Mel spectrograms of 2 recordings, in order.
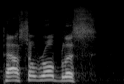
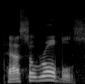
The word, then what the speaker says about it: Paso Robles: Some people call it Paso Robles, but it's pronounced Paso Robles, folks.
